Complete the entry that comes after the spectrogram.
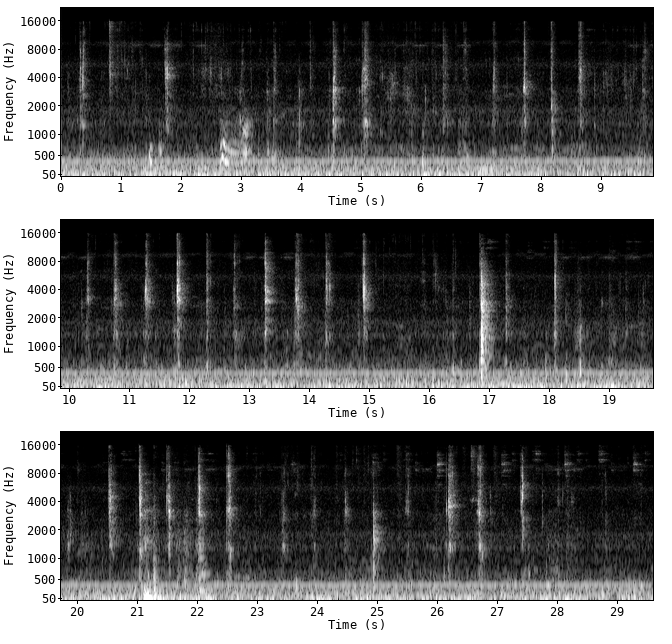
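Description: Eating sounds: a man chewing chicken biryani and tandoori chicken eaten by hand, with many short scattered clicks and smacks. The sharpest comes about seventeen seconds in. A steady low hum runs underneath.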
